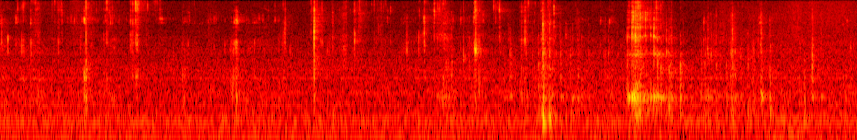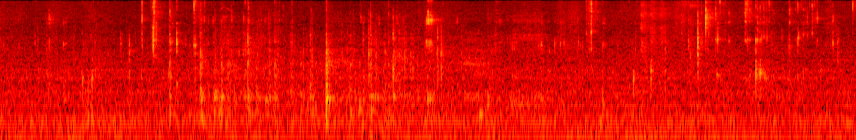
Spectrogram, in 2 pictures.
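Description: Close-miked chewing and biting of soft kaya toast, buttered toast with kaya jam: wet mouth sounds and small clicks, with a sip of iced drink through a straw partway through.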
